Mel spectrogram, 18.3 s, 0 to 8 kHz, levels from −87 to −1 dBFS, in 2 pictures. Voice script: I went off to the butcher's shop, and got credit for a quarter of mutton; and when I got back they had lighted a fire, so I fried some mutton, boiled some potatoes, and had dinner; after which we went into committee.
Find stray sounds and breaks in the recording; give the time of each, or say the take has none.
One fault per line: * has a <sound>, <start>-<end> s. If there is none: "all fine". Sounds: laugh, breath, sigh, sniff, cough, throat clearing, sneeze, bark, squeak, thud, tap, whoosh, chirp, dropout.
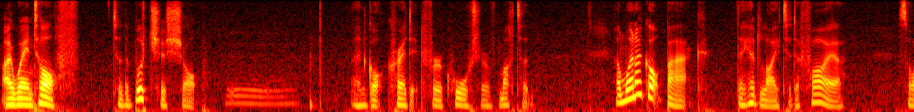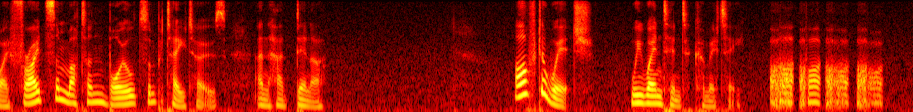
* has a sigh, 2.2-3.2 s
* has a laugh, 16.8-18.0 s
